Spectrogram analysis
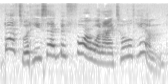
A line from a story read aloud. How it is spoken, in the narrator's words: squeaked Rosie indignantly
